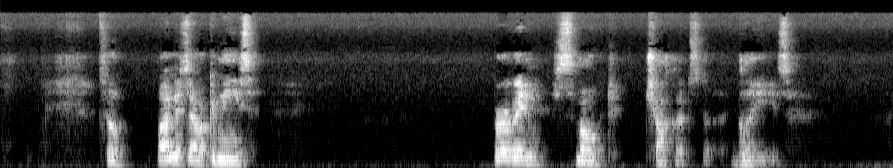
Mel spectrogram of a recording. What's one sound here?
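A middle-aged man speaks calmly and close to a microphone, in short bursts.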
